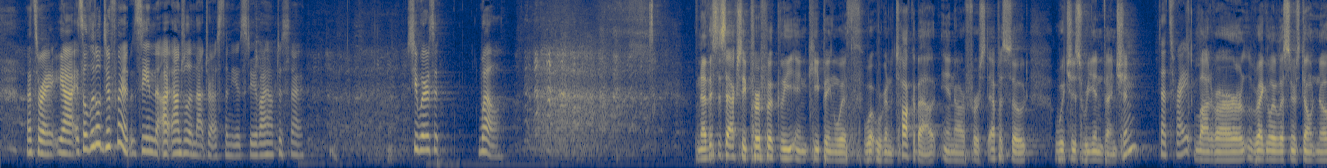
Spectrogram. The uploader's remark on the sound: Live In Portland. Record the show in front of a live audience at Revolution Hall in Portland, OR.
